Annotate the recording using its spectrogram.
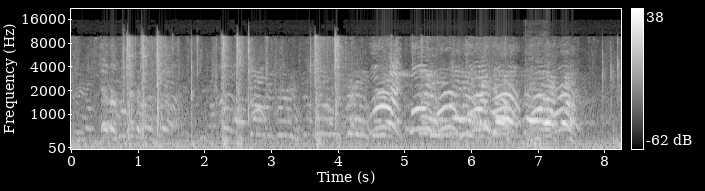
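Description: Several people shouting and screaming in short, repeated cries that rise and fall in pitch, growing louder in the second half, with a few sharp cracks in the first half.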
